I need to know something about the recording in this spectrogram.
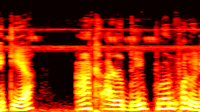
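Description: A man speaking, explaining a sum, with a short pause in the first second; behind the voice runs a steady, faint high-pitched tone.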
